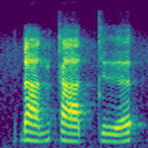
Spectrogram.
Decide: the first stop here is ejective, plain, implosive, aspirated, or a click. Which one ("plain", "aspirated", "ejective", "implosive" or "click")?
implosive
